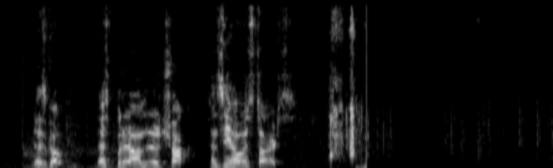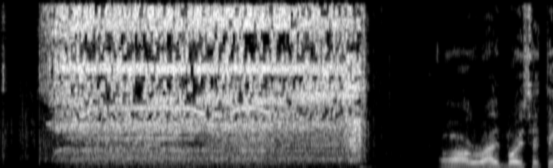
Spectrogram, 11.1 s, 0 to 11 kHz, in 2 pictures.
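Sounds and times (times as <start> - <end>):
cordless power tool running: 5.9 - 9.3.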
